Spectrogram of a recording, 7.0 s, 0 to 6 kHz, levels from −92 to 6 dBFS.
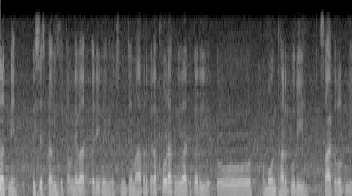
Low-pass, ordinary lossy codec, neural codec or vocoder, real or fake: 5.4 kHz; none; codec, 16 kHz, 2 kbps, FunCodec, trained on Chinese and English, 25 frames a second; fake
